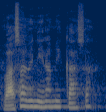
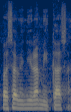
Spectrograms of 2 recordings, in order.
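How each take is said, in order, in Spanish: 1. Se dice con entonación interrogativa. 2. Se dice de forma plana, sin entonación interrogativa.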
